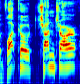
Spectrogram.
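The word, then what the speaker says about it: Čančar: Denver, a couple of guys, Vlatko Chanchar, I believe is the pronunciation, that had been a draft pick of theirs in the second round a couple of years ago.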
